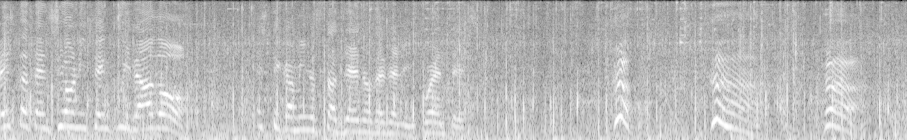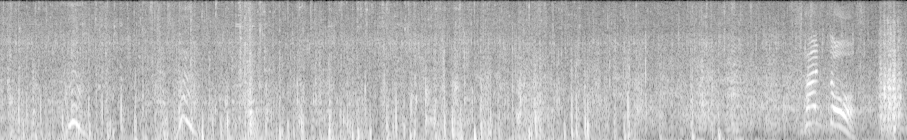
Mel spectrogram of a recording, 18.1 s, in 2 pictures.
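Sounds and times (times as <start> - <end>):
horse approaching: 0.0 - 18.1
speech: 0.4 - 4.9, 6.1 - 6.6, 7.2 - 8.7.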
